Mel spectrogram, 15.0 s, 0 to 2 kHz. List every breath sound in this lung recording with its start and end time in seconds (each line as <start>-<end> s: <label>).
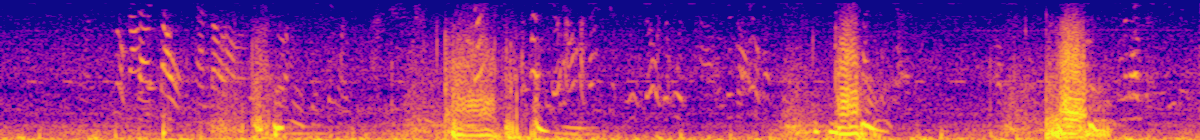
5.50-6.26 s: exhalation
5.52-6.28 s: rhonchi
9.66-10.42 s: inhalation
10.44-11.20 s: rhonchi
10.44-11.21 s: exhalation
12.37-13.07 s: inhalation
13.07-13.96 s: exhalation
13.07-13.96 s: rhonchi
